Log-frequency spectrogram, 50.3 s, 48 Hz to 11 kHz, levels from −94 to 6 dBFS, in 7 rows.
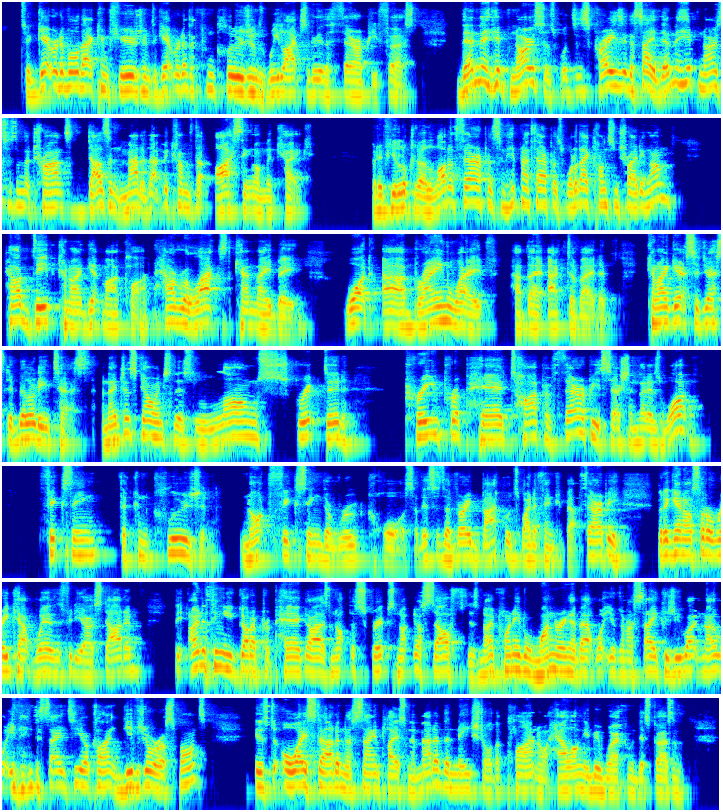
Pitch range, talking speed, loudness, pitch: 130-160 Hz, 230 wpm, -24 LUFS, 145 Hz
